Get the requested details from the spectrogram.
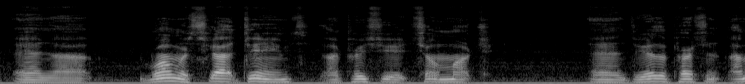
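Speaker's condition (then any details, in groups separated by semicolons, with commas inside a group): Tongue cancer; tongue tumor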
